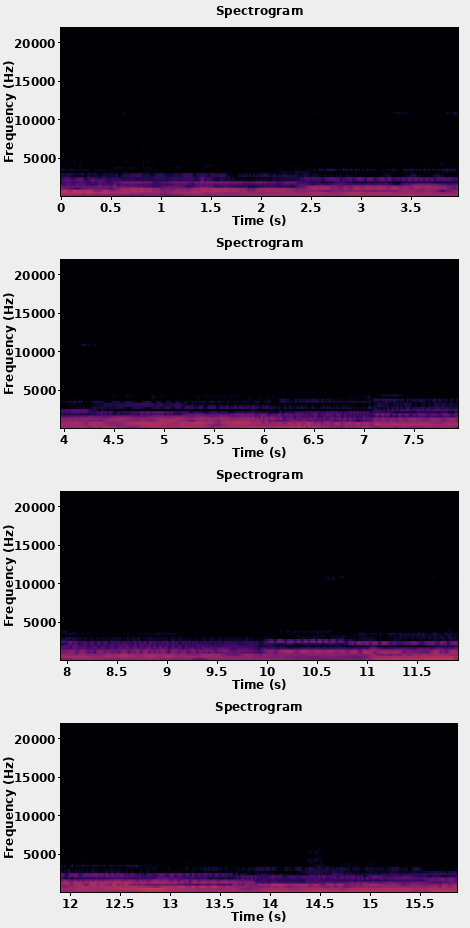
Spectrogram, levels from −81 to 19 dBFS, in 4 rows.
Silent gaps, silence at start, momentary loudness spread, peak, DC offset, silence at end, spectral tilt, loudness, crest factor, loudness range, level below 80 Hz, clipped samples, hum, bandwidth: none; 0 s; 6 LU; -24 dBFS; under 0.1%; 0 s; -8 dB/octave; -38 LUFS; 14 dB; 4 LU; -60 dBFS; under 0.1%; none; 11.5 kHz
